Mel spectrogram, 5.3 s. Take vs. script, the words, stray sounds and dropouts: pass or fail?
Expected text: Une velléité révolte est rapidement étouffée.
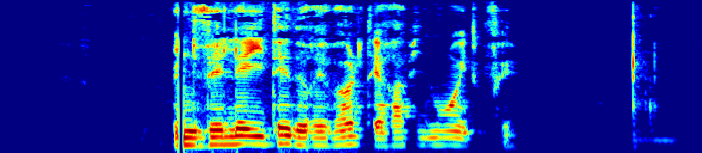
fail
